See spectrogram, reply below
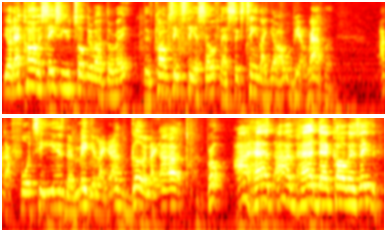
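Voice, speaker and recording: A man in his thirties co-hosting a podcast, talking in casual, joking street slang with lively energy. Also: fairly high pitch, a little fast, a little hiss or hum. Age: 30s. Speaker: podcast co-host. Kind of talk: casual chat.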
